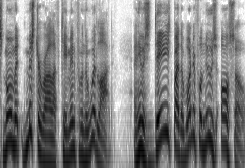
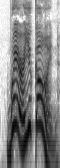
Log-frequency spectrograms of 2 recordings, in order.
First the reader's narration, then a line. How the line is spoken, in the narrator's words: exclaimed her parents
